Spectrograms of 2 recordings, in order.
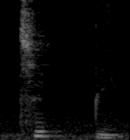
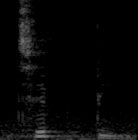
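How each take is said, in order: Both takes have the same delivery.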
